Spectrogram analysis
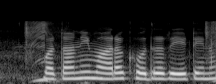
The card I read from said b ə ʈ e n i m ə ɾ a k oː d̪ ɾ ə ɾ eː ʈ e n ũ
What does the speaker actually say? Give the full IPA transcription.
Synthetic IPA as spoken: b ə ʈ a n i m a ɾ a kʰ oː d̪ ɾ ə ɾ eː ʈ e n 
